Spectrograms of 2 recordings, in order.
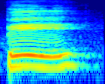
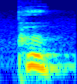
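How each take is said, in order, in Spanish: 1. Se dice el nombre completo de la letra, con su vocal. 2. Solo se pronuncia el sonido consonántico, brevemente. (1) "La P" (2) "el sonido es P"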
